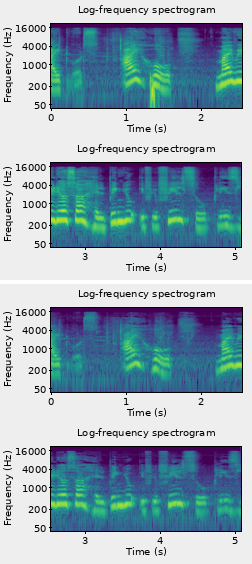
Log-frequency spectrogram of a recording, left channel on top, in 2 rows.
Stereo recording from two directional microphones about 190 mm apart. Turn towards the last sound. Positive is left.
turn(degrees=40)  # may be behind; listen again after turning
